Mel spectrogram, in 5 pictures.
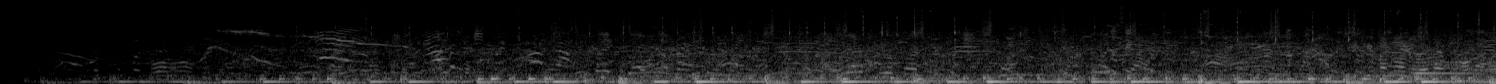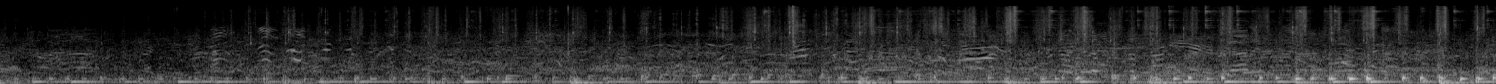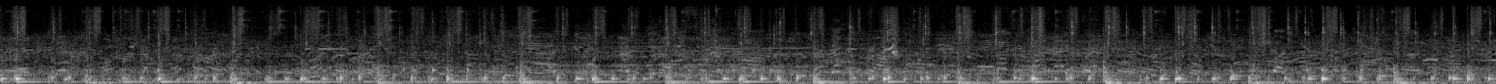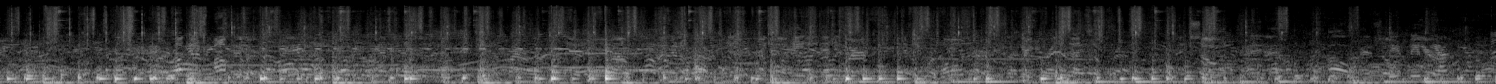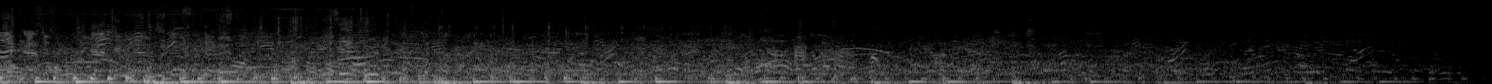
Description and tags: Independence Day Drum Circle
Field recording of drum circle Greenbelt MD by the lake on Independence Day 2014 while waiting for fireworks to start. Recording begins with sound of crowd then drums get louder as circle is approached and then recedes to crowd noise as I walk away. Recorded with Hi Q Recorder app on Moto X.
drum-circle, rhythm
